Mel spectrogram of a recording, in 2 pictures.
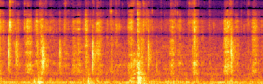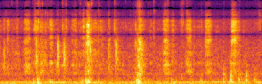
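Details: Over-excited dog named Daisy, panting hard: quick rhythmic huffing breaths repeating roughly once a second throughout, soft and close, over a faint steady hum.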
